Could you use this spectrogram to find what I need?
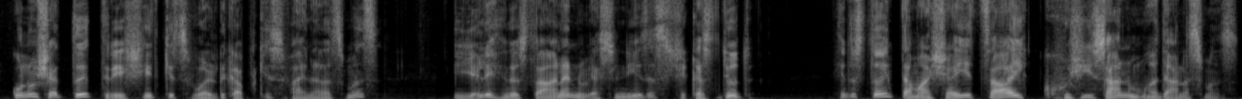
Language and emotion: Kashmiri, happy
